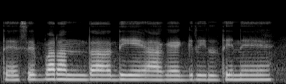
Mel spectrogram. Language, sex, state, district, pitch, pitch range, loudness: Chakma, female, Tripura, Unakoti, 220 Hz, 215-220 Hz, -17 LUFS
